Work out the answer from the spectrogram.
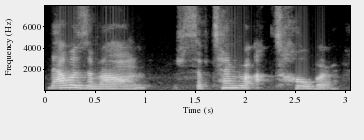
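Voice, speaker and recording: A middle-aged woman from the Bronx with a New York and Spanish-tinged accent, co-hosting a casual chat and telling stories in an animated way. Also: medium pitch, a little slow. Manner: animated storytelling with lively asides. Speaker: podcast co-host.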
